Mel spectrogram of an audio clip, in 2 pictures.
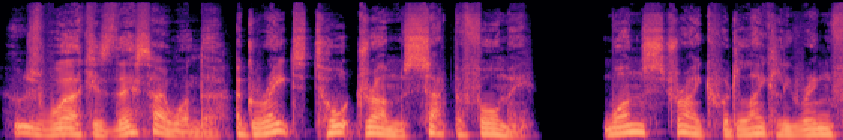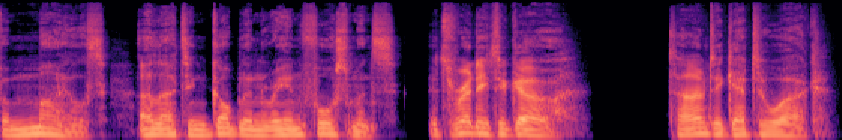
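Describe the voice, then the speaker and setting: A man playing a wary, quietly wry fantasy adventurer in a video game, speaking in a measured, deliberate, dramatic way. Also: lowish voice, animated, dry recording, studio quality. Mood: wry, musing. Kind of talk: video game voice lines, dramatic narration and muttered asides.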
